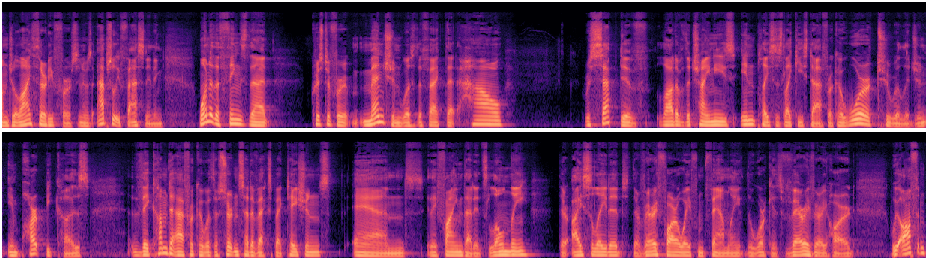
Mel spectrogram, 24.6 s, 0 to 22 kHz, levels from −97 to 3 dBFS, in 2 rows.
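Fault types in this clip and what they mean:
No technical faults can be heard anywhere in the speech, with the signal level, continuity and tonal balance holding steady throughout.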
